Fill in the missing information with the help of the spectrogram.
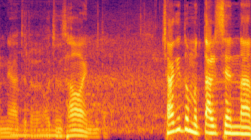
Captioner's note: audience Laughter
